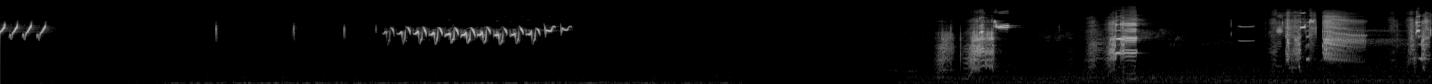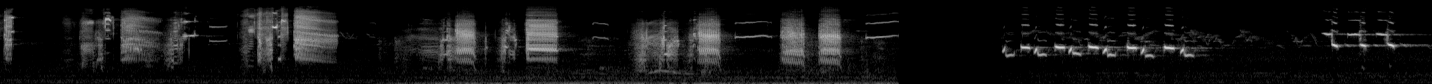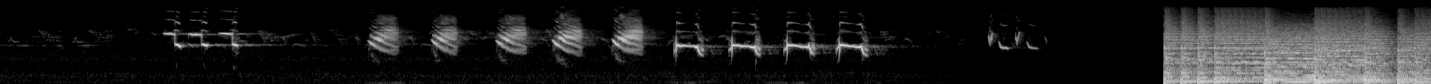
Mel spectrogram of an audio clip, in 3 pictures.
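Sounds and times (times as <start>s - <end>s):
bird chirps and whistled phrases: 0.0s - 0.6s, 3.8s - 5.8s, 10.9s - 23.3s, 24.3s - 39.1s
harsh rasping bird calls: 9.2s - 23.3s, 27.5s - 37.9s.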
